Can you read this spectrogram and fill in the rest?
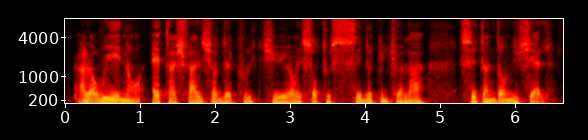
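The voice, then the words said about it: Foreign-accented French. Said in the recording (French): “votre diction est faite et matinée de cet accent que nous entendons à l'antenne ... il habite toujours cet accent”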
